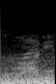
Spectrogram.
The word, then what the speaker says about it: Kluane: Kluane. I'm going to ask that at the visitor center. Is it Kluane? Klaune. How do you pronounce that in English? It's Kluan.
